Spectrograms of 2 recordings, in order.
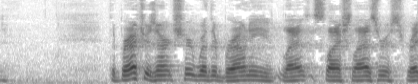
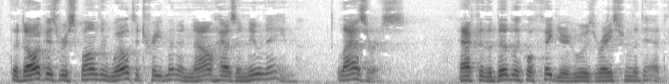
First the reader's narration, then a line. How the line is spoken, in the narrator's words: Livingston said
